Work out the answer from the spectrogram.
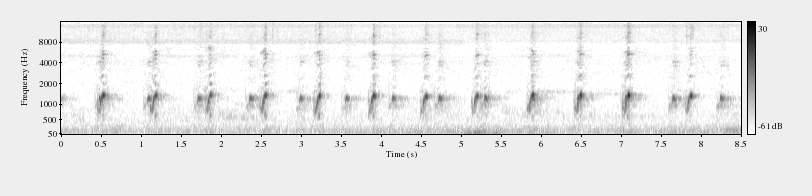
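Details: Young decoy white-breasted waterhen set out for trapping in Vĩnh Long on 16 March 2022 to attract an aggressive lone wild hen. Crisp single and paired kook notes repeat steadily, well spaced, against quiet surroundings with one low knock.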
